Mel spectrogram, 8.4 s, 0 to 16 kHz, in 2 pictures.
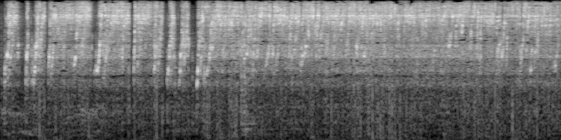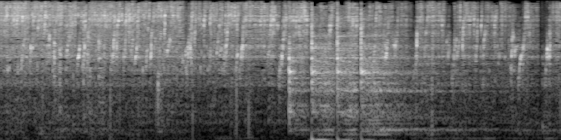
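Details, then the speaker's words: John Deere 700J dozer after installing the blade on a line-bored C-frame and hooking up the two hydraulic lines each side: hissing, crackling spray with irregular spits and pops as oil sputters from a line that may have trapped air. "we just got to change two lines around here we got two of them right [Music] so like it's got air in it or [Music] something"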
